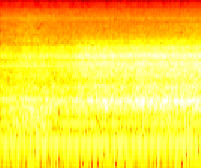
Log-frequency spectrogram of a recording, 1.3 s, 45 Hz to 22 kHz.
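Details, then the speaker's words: Realistic Navaho TRC-457 CB radio on channel 20, no RF output power: faint steady hiss from the speaker only with volume nearly wide open, no signal; receiver weak, cause not yet known. "I have to turn the volume just about wide open to hear the hash in the speaker."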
